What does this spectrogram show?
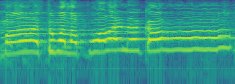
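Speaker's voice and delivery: high, slow crying singsong; half-sung wail of a mourner; sing-song mock lament.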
